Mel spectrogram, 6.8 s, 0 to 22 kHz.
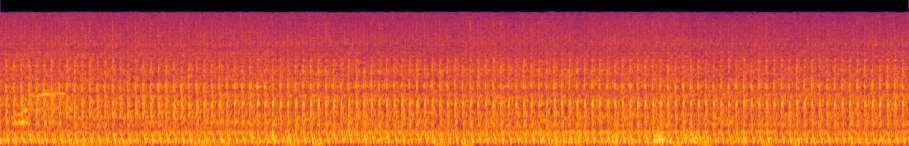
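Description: Pasquali 10.5 HP two-wheel tractor engine running steadily with a fast, even pulsing, driving a small Vidhata stationary grain thresher through a PTO shaft while sheaves are fed into it.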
